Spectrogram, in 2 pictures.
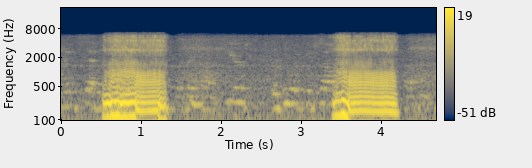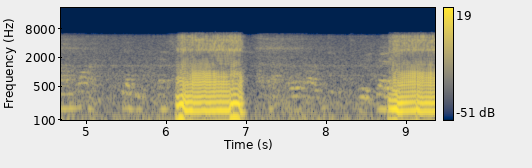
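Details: Dog snoring deeply while lying asleep in his basket: loud, buzzing, rhythmic snores about every two and a half seconds, around 22 a minute.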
